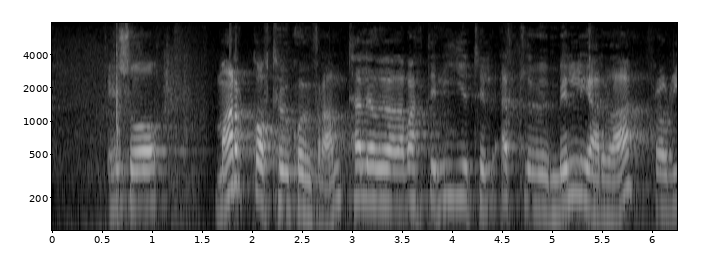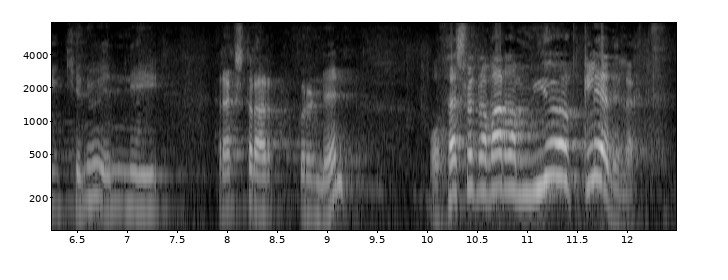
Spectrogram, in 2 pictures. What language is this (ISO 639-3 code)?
isl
